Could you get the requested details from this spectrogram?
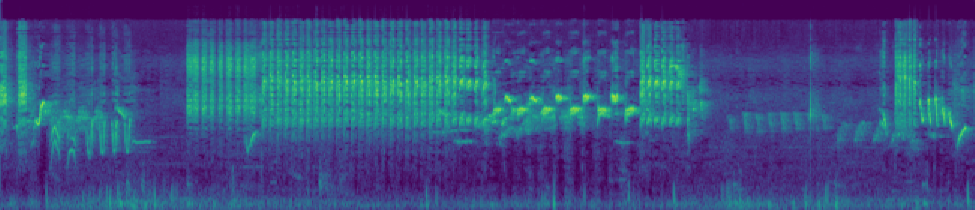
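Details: Greater green leafbird singing a lively 'gacor' song with 'mesin jahit' (sewing-machine) filling: opening rising whistles, then a long rapid buzzy machine-like rattle, bright chirping whistled phrases, and a closing upslurred whistle.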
